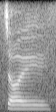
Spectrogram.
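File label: "zeoi6", Cantonese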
